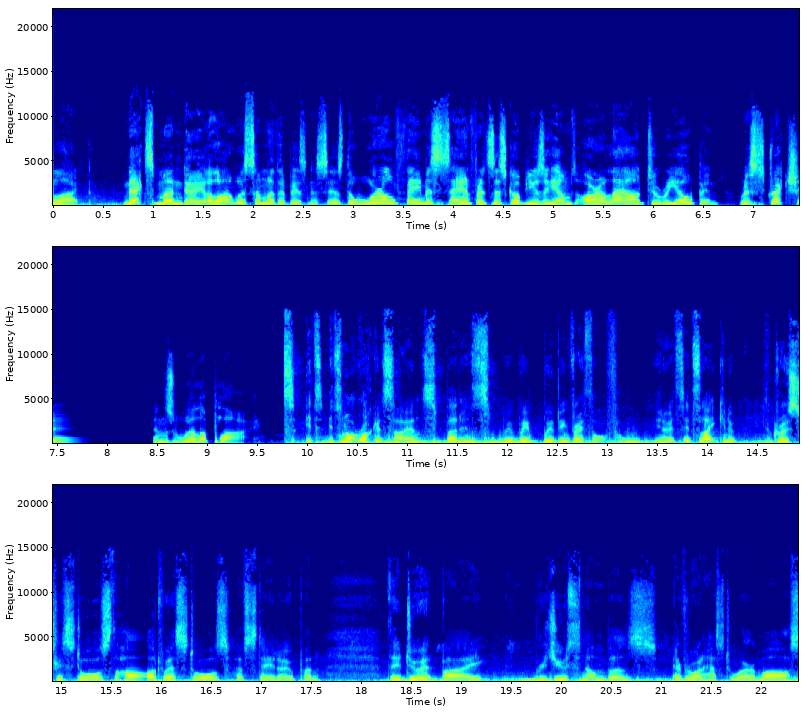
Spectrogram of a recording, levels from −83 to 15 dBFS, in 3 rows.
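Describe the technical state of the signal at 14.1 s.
At 14.1 s the sound is running hurried: it plays about 16% faster than normal while keeping its pitch, from 13.54 s to 15.68 s. This is a jitter buffer speed-up. The receiver's buffer had built up more audio than its target, so it repeatedly trimmed out short slices, each one or a few pitch periods long, to catch up. Altogether around 0.4 s of audio is dropped across that stretch.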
